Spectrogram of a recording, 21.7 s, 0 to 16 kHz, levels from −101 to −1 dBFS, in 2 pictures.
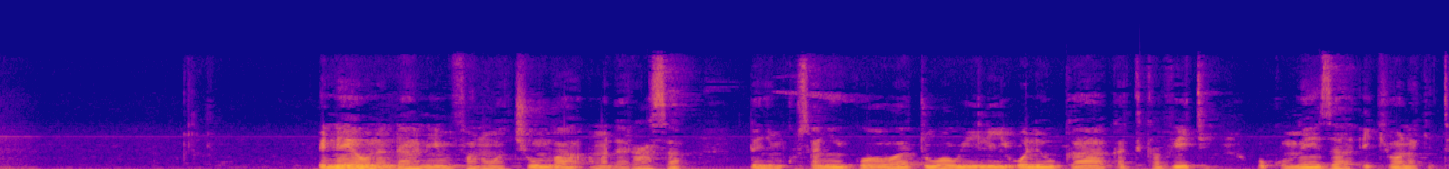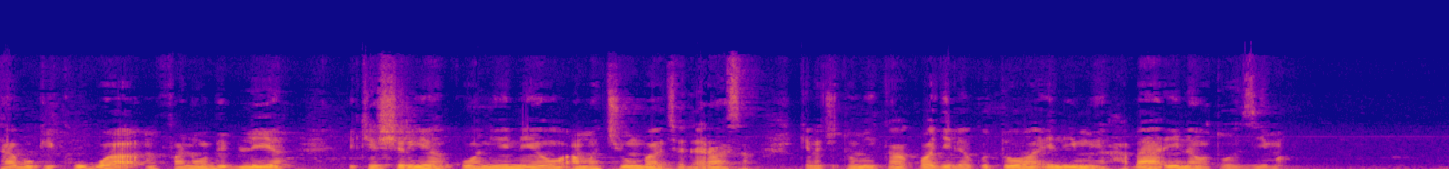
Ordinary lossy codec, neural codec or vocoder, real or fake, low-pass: AAC, 48 kbps; none; real; 10.8 kHz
